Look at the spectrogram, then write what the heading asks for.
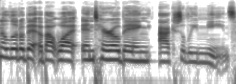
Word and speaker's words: Interrobang: We Interrobang? pronounce it Interrobang.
